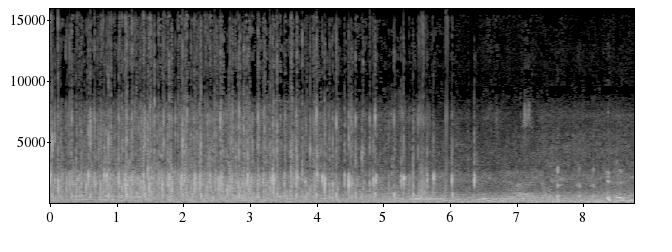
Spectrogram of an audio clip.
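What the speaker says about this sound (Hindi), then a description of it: "जोरदार तालियों से डिस्ट्रिक्ट जज साहब का स्वागत करें।" Loud, sustained applause and crowd noise welcoming a district judge at a Rohini Court event, a dense steady roar that thins slightly near the end, with background chatter mixed in.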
